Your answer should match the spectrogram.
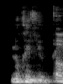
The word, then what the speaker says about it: Lukeniuk: Og han flytter ind i et fællesskab med tre piger, Jenna Little, Sadie Burgard og Jasmine Lukenyuk. L-U-K-E-N-I-U-K. Lukenyuk.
